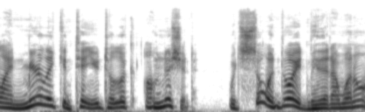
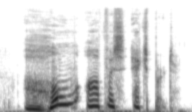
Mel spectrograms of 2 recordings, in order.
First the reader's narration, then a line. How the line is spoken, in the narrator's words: she breathed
